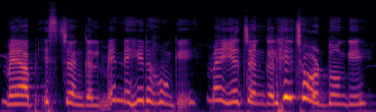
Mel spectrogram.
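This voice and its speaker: A woman voicing a small, gentle female bird in a cartoon story, meek and plaintive. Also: very high-pitched, lively intonation, moderate pace, voice pushed up. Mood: hurt.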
